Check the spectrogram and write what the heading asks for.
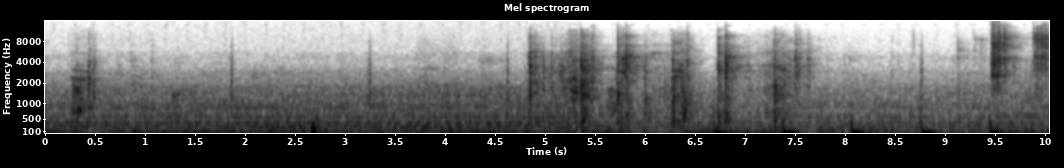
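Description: Tolsen snap-off blade knife scoring a sintra (PVC foam) board along a steel straightedge: a series of short scraping strokes in the second half, after a few quieter seconds with one click.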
